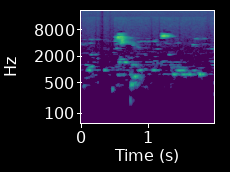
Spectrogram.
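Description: Near silence: faint room tone with a few soft, scattered small sounds.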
